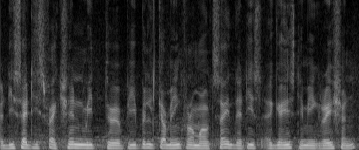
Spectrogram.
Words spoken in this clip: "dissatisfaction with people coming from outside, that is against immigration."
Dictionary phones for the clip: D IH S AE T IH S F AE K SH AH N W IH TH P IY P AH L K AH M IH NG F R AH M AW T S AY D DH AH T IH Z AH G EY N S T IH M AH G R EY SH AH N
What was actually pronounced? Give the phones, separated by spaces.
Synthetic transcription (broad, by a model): D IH S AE T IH S F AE K SH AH N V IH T P IY P AH L K AH M IH NG F R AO M AW T S AY D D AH T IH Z AH G EY N S T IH M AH G R EY SH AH N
